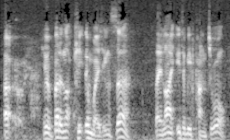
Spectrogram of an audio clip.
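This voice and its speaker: Low-voiced, dutiful porter. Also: male voice, animated, fairly quick, bright, forceful tone, rough recording. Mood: polite, firm. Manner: deferential but firm, by-the-book. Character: dutiful, respectful male security porter. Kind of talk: British radio drama acting. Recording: old radio recording with faint noise.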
